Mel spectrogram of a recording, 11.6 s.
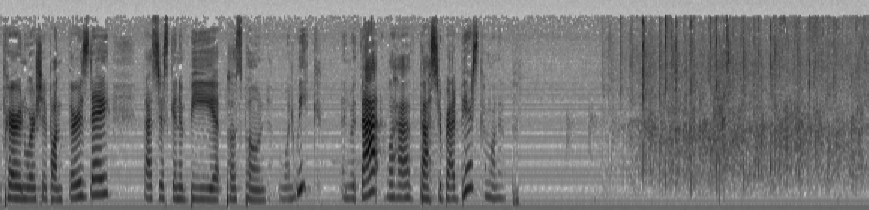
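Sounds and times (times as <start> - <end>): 
speech: 0.0 - 7.0
low electrical hum: 0.0 - 11.5
crowd applauding: 8.0 - 11.5.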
